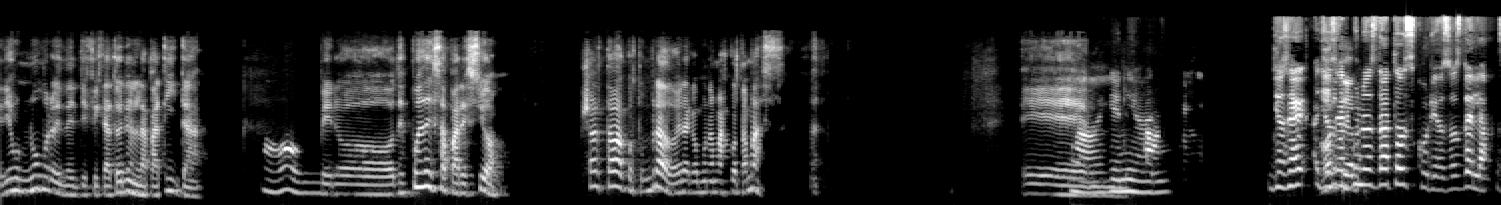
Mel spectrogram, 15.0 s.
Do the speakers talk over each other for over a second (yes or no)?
no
